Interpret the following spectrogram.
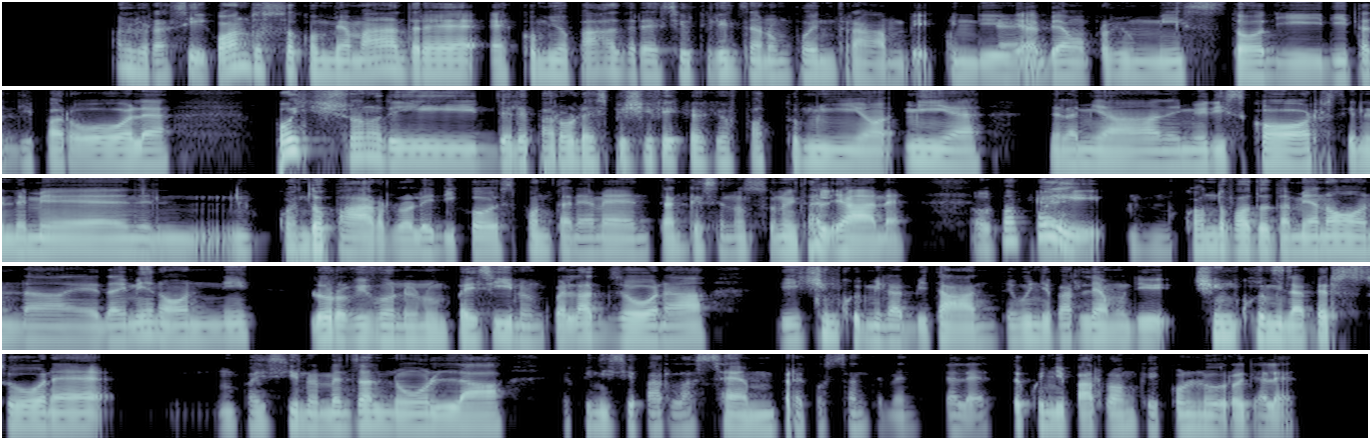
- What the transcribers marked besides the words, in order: "proprio" said as "propio"; drawn out: "dei"
- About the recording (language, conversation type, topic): Italian, podcast, Che ruolo hanno i dialetti nella tua identità?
